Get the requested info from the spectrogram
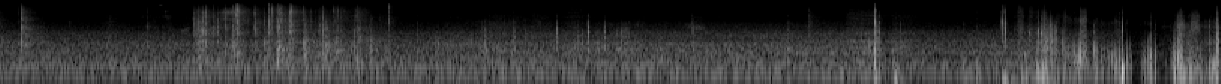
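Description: Handling noise as kitchen things and the handheld camera are moved about: rustling and crackling, thickest about a second and a half in, with several sharp knocks near the end.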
